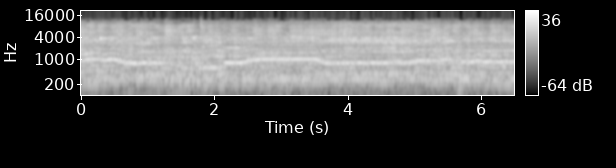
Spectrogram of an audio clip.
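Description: A woman singing a slow melody into a microphone over instrumental accompaniment, holding long notes; she moves up to a higher held note about two seconds in and comes back down about a second and a half later.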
